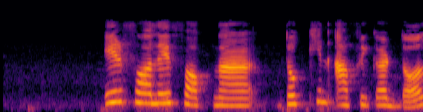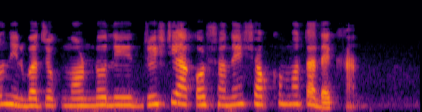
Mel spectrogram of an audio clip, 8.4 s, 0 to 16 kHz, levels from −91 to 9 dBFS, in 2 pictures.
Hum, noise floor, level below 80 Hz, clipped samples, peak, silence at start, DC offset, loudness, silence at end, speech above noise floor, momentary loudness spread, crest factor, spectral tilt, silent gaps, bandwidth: none; -63 dBFS; -60 dBFS; under 0.1%; 0 dBFS; 1.05 s; under 0.1%; -17 LUFS; 0.65 s; 46 dB; 10 LU; 18 dB; -4.5 dB/octave; none; 7.8 kHz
